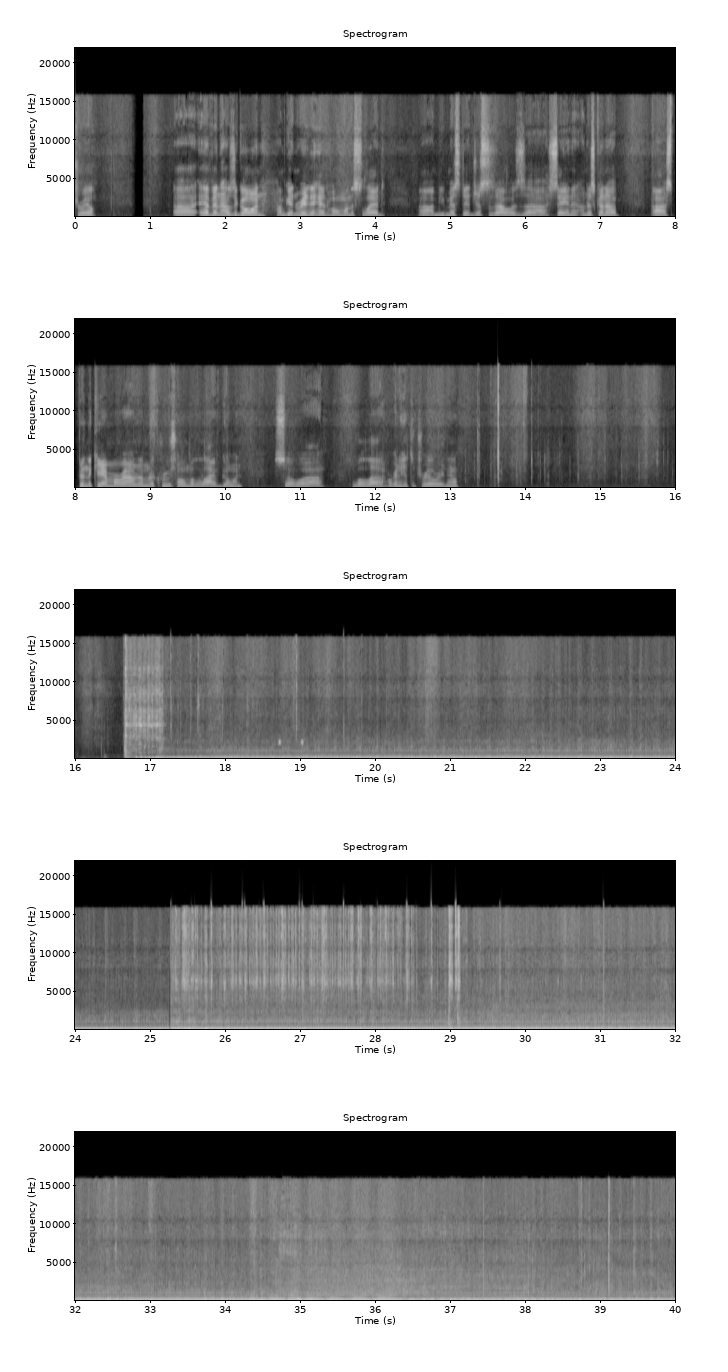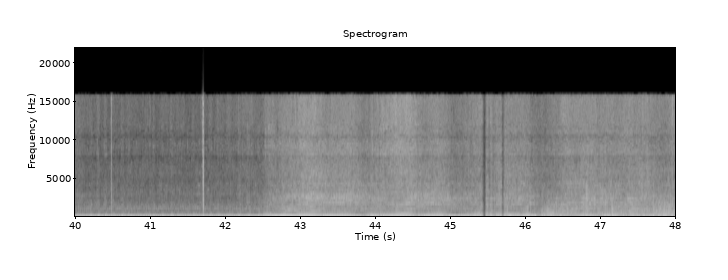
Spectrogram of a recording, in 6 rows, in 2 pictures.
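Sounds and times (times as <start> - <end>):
snowmobile engine running: 16.7 - 48.0.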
